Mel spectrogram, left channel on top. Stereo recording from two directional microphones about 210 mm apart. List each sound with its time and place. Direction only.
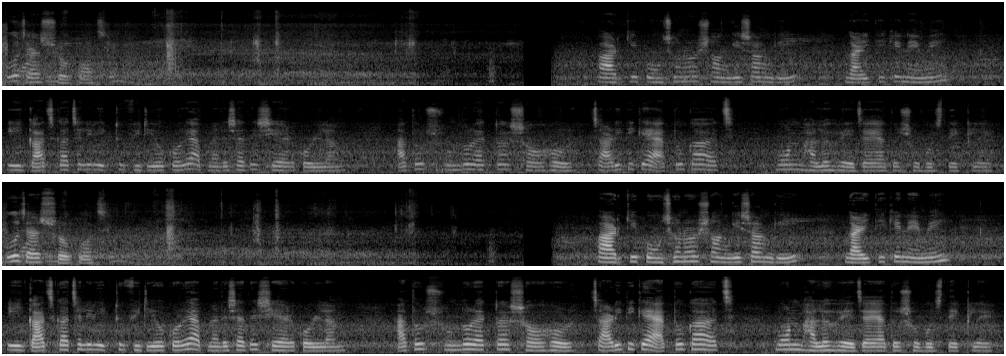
0.1 s speech: 25° right (ahead or behind)
5.9 s speech: 25° right (ahead or behind)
